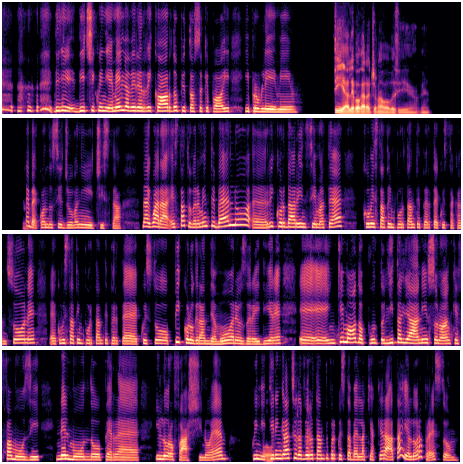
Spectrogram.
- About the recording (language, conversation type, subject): Italian, podcast, Hai una canzone che ti ricorda un amore passato?
- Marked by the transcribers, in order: chuckle; unintelligible speech; unintelligible speech; "guarda" said as "guara"; other noise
